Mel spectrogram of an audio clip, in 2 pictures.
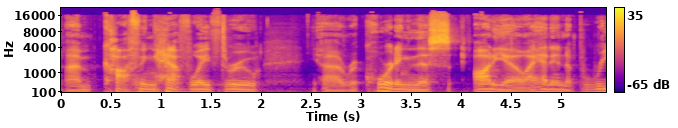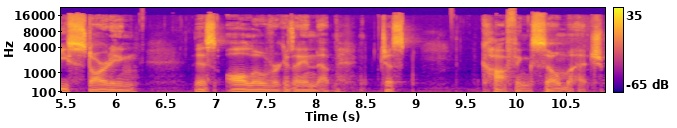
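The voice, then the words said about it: Sick, terrible-sounding voice. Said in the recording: “I ended up catching bronchitis, and as you can tell, my voice sounds definitely terrible”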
